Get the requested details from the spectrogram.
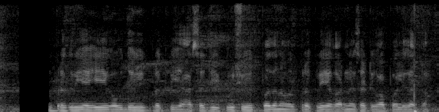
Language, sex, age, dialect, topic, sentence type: Marathi, male, 46-50, Southern Konkan, agriculture, statement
